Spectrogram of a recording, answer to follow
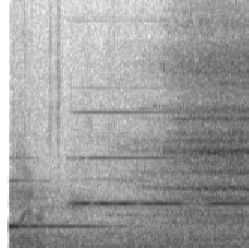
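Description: Whine of a small combat robot's electric motors: steady high tones, with a hiss building from about halfway through.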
